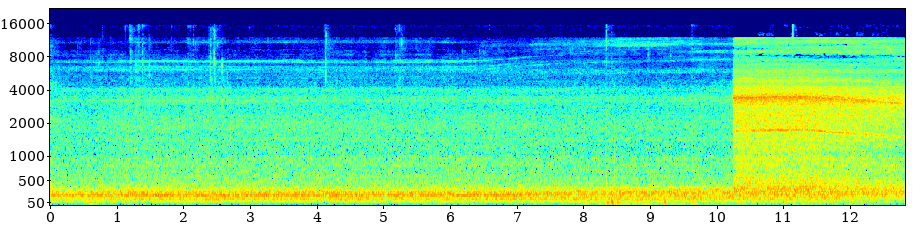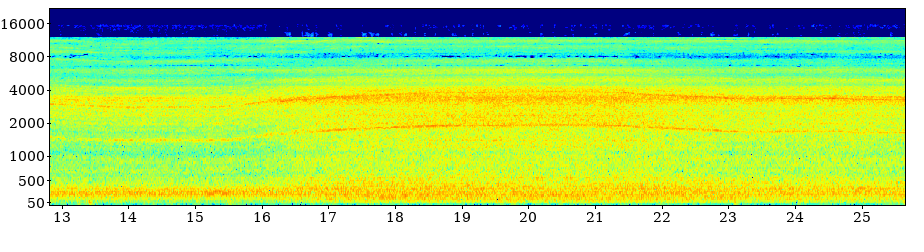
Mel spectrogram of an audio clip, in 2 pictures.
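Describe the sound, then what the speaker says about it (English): An airliner's jet engines roar into reverse thrust during landing rollout on arrival at KSMF, a steady broadband rush that swells louder partway through and holds with a rising whine, heard from the cockpit with no talk. "Gonna be hitting this reverse thrust pretty freaking hard here."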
